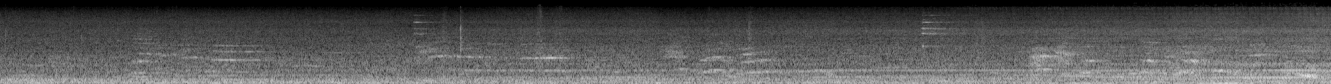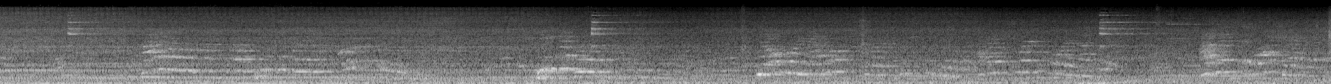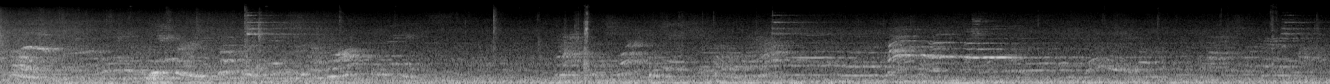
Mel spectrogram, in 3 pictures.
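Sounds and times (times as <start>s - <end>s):
theme park crowd murmur: 0.0s - 39.9s
people shouting: 4.2s - 29.1s
low rumble: 4.9s - 32.0s.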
